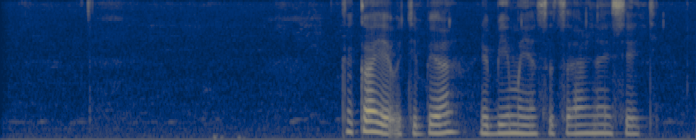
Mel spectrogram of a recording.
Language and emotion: Russian, neutral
